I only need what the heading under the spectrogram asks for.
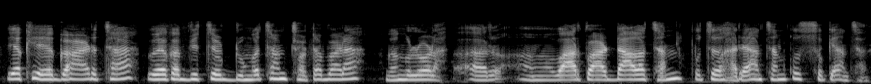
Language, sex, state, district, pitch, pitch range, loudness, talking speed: Garhwali, female, Uttarakhand, Uttarkashi, 230 Hz, 215-245 Hz, -17 LUFS, 165 wpm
